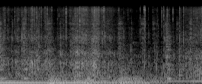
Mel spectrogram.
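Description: Plastic pasta bag crinkling as dry fusilli are tipped out of it and fall into a pot.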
